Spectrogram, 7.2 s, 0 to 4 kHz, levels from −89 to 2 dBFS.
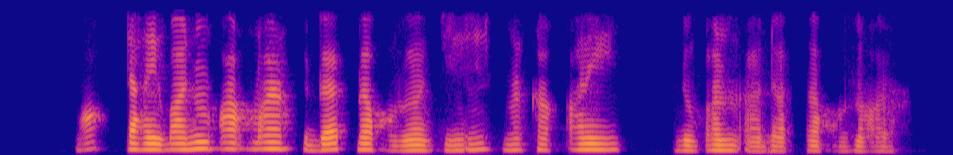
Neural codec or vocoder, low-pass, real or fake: autoencoder, 22.05 kHz, a latent of 192 numbers a frame, VITS, trained on one speaker; 3.6 kHz; fake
